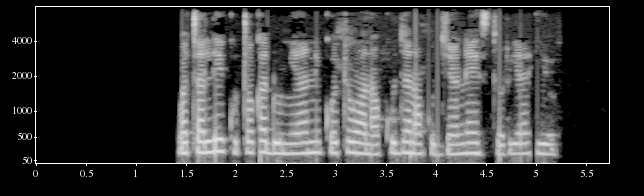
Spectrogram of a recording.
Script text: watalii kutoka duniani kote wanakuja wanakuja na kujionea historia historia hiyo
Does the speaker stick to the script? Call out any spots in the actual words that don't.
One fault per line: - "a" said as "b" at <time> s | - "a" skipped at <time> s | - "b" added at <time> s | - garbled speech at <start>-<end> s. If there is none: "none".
- "wanakuja" skipped at 3.7 s
- "historia" skipped at 4.9 s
